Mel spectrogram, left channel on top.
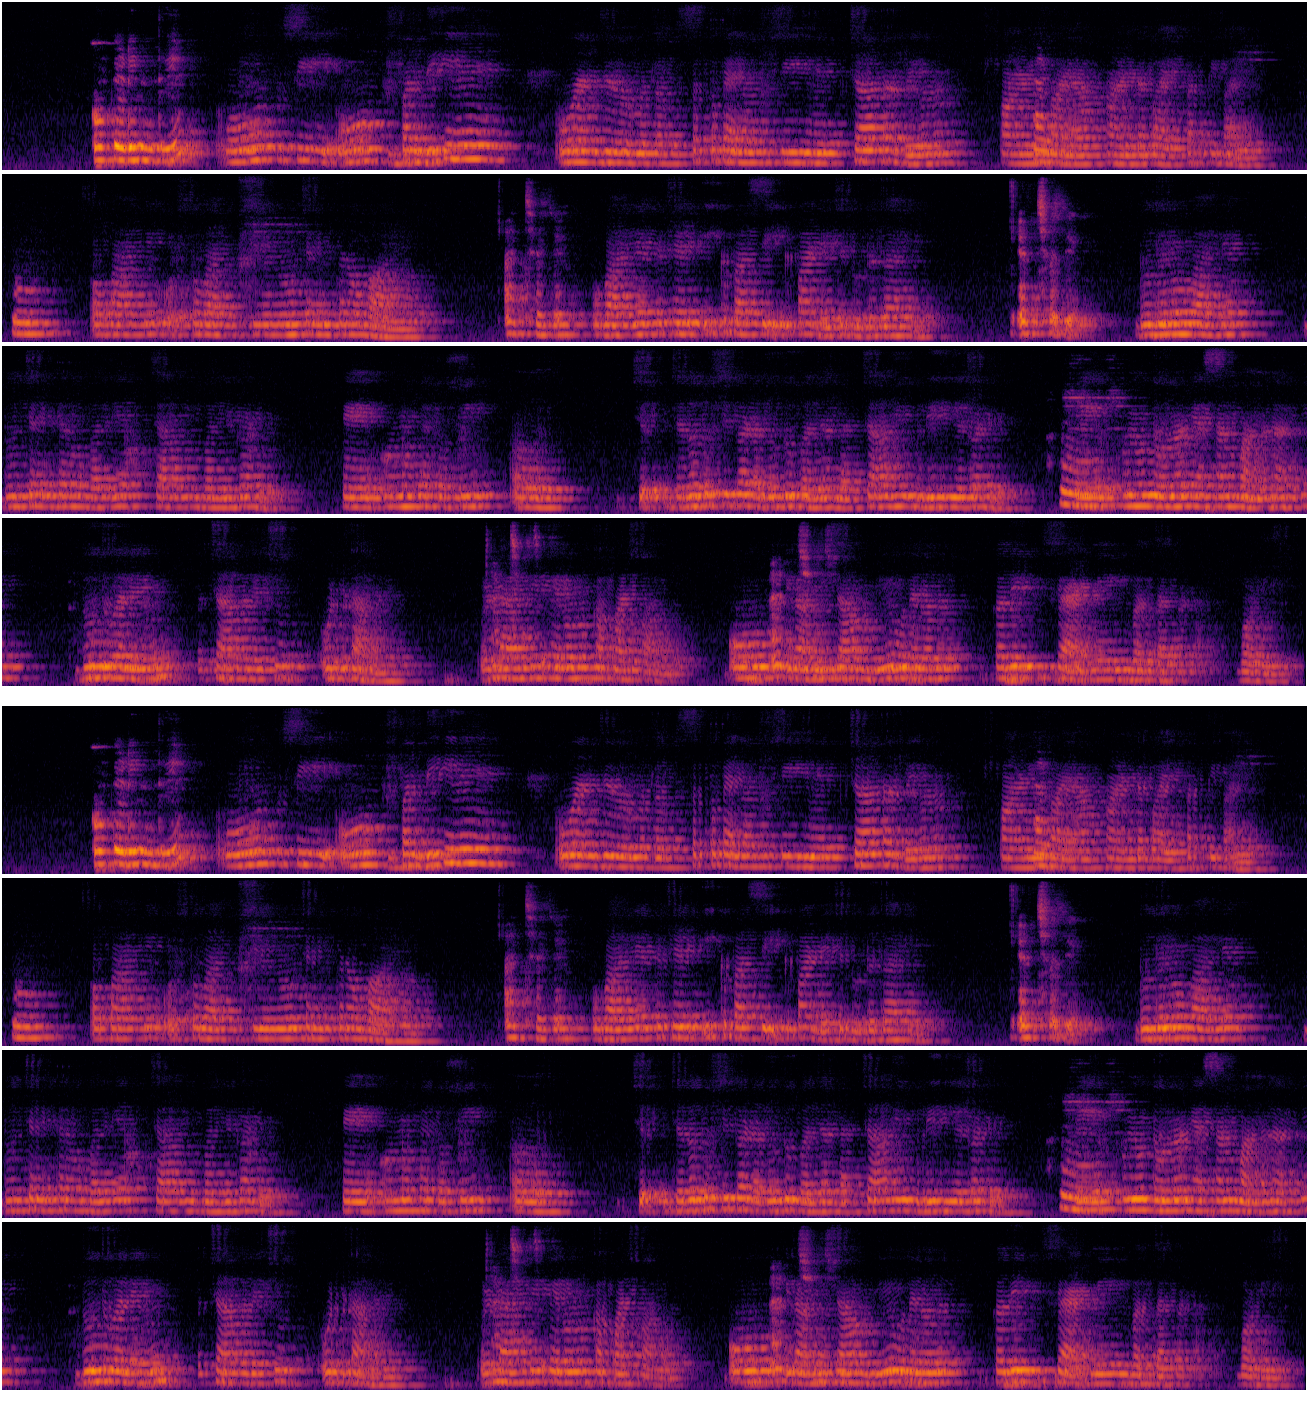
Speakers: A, on the left; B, in the centre.
A: ਉਹ ਕਿਹੜੀ ਹੁੰਦੀ ਹੈ।
B: ਉਹ ਤੁਸੀਂ ਉਹ ਬੰਦੀ ਕਿਵੇਂ ਐ, ਉਹ ਇੰਝ ਮਤਲਬ ਸਭ ਤੋਂ ਪਹਿਲਾਂ ਤੁਸੀਂ ਜਿਵੇਂ ਚਾਹ ਧਰਦੇ ਹੋ ਨਾ, ਪਾਣੀ
A: ਹਾਂਜੀ
B: ਪਾਇਆ ਖੰਡ ਪਾਈ ਪੱਤੀ ਪਾਈ
A: ਹਮ
B: ਉਹ ਪਾ ਕੇ ਉਸ ਤੋਂ ਬਾਅਦ ਤੁਸੀਂ ਉਹਨੂੰ ਚੰਗੀ ਤਰ੍ਹਾਂ ਉਬਾਲ ਲੋ।
A: ਅੱਛਾ ਜੀ
B: ਉਬਾਲ ਲਿਆ ਤੇ ਫੇਿਰ ਇੱਕ ਪਾਸੇ ਇੱਕ ਭਾਂਡੇ ਚ ਚ ਦੁੱਧ ਧਾਰ ਤੋਂ।
A: ਅੱਛਾ ਜੀ
B: ਦੁੱਧ ਨੂੰ ਉਬਾਲ ਲਿਓ ਦੁੱਧ ਚੰਗੀ ਤਰ੍ਹਾਂ ਉਬਲ ਗਿਆ ਚਾਹ ਵੀ ਉਬਲ ਗਈ ਤੁਹਾਡੀ ਤੇ ਉਹਨੂੰ ਫੇਿਰ ਤੁਸੀਂ ਅਹ ਜ ਜਦੋਂ ਤੁਸੀਂ ਤੁਹਾਡਾ ਦੁੱਧ ਉਬਲ ਜਾਂਦਾ, ਚਾਹ ਵੀ ਉਬਲੀ ਦੀ ਹੈ ਤੁਹਾਡੀ।
A: ਹਮ
B: ਤੇ ਉਹਨੂੰ ਦੋਨਾਂ ਗੈਸ। ਨੂੰ ਬੰਦ ਰੱਖ ਕੇ। ਦੁੱਧ
A: ਹਮ
B: ਵਾਲੇ ਨੂੰ ਚਾ ਵਾਲੇ ਚੋਂ ਉਲਟਾ ਦੇਣਾ। ਉਲਟਾ
A: ਅੱਛਾ-ਅੱਛਾ।
B: ਕੇ ਫੇਰ ਉਹਨੂੰ ਕੱਪਾਂ ਚ ਪਾ ਲੋੋ। ਉਹ
A: ਅੱਛਾ
B: ਇਰਾਨੀ
A: ਜੀ
B: ਚਾਹ ਹੁੰਦੀ ਹੈ, ਉਹ ਨਾਲ ਕਦੇ ਵੀ ਫੈਟ ਨਹੀਂ ਵੱਧਦਾ ਤੁਹਾਡਾ ਬੋਡ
